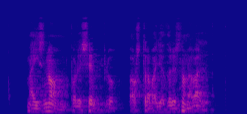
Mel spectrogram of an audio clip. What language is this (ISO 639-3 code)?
glg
